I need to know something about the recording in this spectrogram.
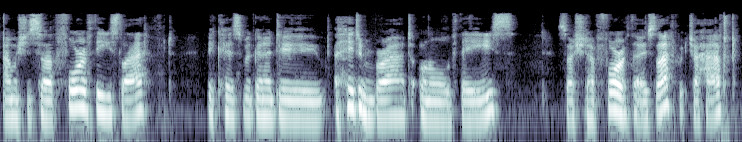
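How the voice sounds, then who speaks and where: A woman in her forties, hoarse from losing her voice, chatting through a craft demonstration at her desk. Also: fairly low pitch, moderate pace, no room sound. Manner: chatty, explains as she works. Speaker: craft tutorial host. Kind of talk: casual step-by-step crafting demonstration. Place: craft desk indoors, overhead camera.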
